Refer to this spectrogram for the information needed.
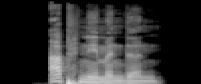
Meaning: inflection of abnehmend: 1. strong genitive masculine/neuter singular 2. weak/mixed genitive/dative all-gender singular 3. strong/weak/mixed accusative masculine singular 4. strong dative plural
- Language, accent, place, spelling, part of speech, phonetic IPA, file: German, Germany, Berlin, abnehmenden, adjective, [ˈapˌneːməndn̩], De-abnehmenden.ogg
